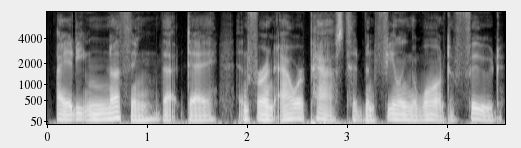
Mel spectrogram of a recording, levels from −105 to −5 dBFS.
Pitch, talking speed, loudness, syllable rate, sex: 85 Hz, 235 wpm, -20 LUFS, 5.1 syllables/s, male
